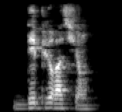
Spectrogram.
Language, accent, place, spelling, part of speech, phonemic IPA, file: French, France, Lyon, dépuration, noun, /de.py.ʁa.sjɔ̃/, LL-Q150 (fra)-dépuration.wav
- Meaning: depuration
